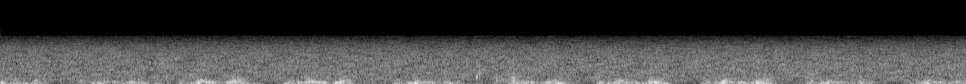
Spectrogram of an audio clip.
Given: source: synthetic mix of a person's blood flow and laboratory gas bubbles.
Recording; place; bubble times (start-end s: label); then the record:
Doppler ultrasound of blood flow; precordium
4.73-4.83 s: bubbles
4.92-5.20 s: bubbles
From the record:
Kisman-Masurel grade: 112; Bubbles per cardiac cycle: 1 to 2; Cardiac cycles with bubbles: 1 to 10%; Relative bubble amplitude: moderate (0.250 to 0.450); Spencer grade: 1 (occasional bubble signal discernible with the cardiac motion signal, with majority of cardiac periods free of bubbles); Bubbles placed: anywhere in the cardiac cycle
